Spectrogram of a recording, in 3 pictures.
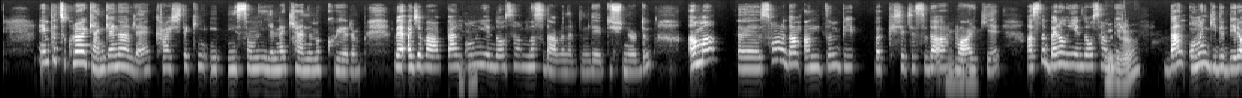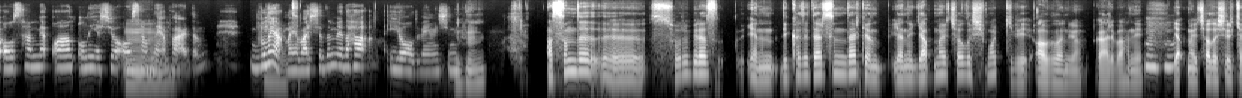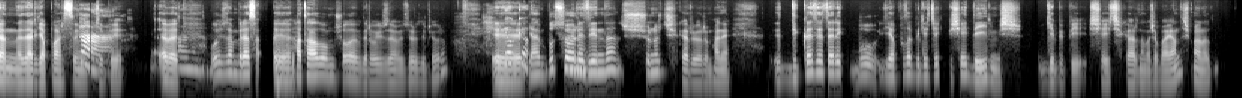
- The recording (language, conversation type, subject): Turkish, podcast, Empati kurarken nelere dikkat edersin?
- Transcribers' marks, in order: tapping; other background noise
